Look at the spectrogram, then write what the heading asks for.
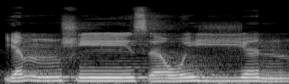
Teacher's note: امن یمشی، میم ساکن کا اظہار، جلدی پڑھیں گے، یا مد ہے 1 سیکنڈ آپ نے شین کو کھینچنا ہے، یا جزم سے پہلے زیر ہے۔ یمشی سویا، واو پہ لپس کو راؤنڈ میں لے کے جانا ہے تاکہ واو اچھی طرح ادا ہو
